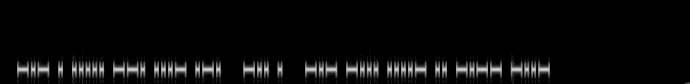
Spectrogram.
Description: Morse code, heard as a keyed tone, about 35 wpm, 700 Hz. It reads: KE5GVR DE KB4IYX
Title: USA Callsign DE Callsign 35wpm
